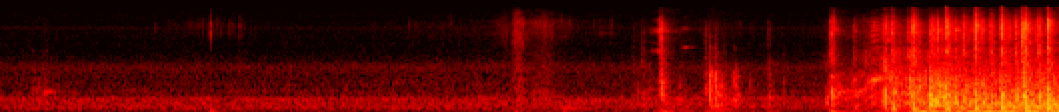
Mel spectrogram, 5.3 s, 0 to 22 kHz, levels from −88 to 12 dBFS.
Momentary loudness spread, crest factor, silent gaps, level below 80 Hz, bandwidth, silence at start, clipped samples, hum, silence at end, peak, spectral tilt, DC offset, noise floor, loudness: 27 LU; 28 dB; none; -48 dBFS; 16.5 kHz; 2.6 s; under 0.1%; none; 0 s; -4 dBFS; -3.5 dB/octave; under 0.1%; -58 dBFS; -29 LUFS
